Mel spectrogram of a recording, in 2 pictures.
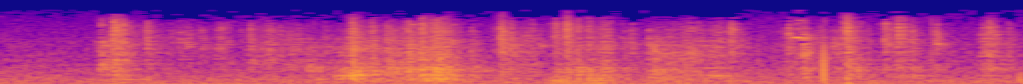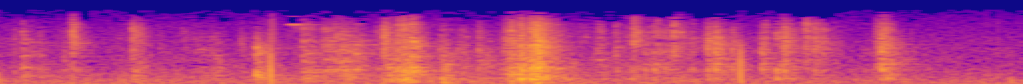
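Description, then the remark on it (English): A door in a big jail is locked behind people passing through so the next door can be opened: a run of sharp metallic clicks and clanks in irregular bursts, with a louder rattle near the end and no voices. “Why do you lock that door behind us?”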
